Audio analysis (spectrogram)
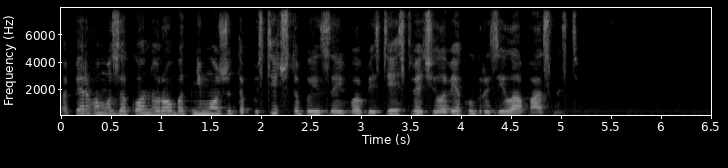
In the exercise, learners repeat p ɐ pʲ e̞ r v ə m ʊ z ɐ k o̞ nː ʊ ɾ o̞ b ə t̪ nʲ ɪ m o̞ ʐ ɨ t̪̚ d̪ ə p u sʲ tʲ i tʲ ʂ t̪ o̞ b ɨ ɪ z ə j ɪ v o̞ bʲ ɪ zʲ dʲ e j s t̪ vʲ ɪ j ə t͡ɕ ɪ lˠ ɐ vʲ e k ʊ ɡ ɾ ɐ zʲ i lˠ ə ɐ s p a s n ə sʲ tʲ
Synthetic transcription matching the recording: p ɐ pʲ e̞ r v ə m ʊ z ɐ k o̞ n ʊ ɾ o̞ b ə t̪ nʲ ɪ m o̞ ʐ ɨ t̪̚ d̪ ə p ʊ sʲ tʲ i tʲ ʂ t̪ o̞ b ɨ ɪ zː ə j ɪ v o̞ bʲ ɪ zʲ dʲ e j s t̪ vʲ ɪ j ə t͡ɕ ɪ lˠ ɐ vʲ e k ʊ ɡ ɾ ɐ zʲ i lˠ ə ɐ p a s n ə sʲ tʲ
